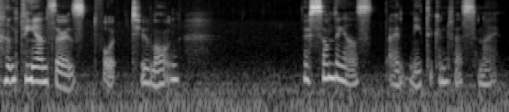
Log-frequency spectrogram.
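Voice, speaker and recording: A woman playing a seductive, tender yet obsessive immortal vampire in an intimate ASMR roleplay, breathy and teasing, slipping into whispers. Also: mid-range voice, measured pace, a little hiss or hum. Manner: breathy teasing, soft sighs and chuckles, whispered phrases.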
